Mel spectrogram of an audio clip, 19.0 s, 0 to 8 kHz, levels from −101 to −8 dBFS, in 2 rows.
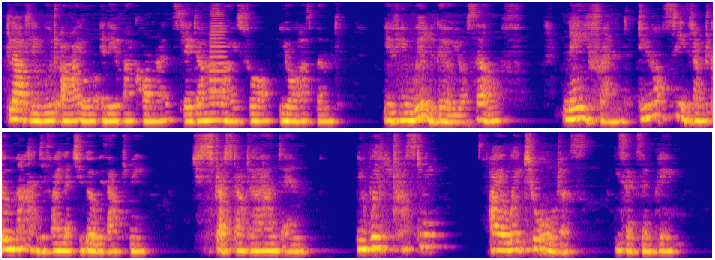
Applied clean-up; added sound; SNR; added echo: classical method WPE with log-MMSE.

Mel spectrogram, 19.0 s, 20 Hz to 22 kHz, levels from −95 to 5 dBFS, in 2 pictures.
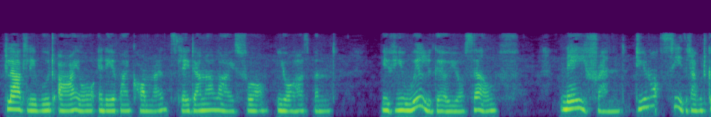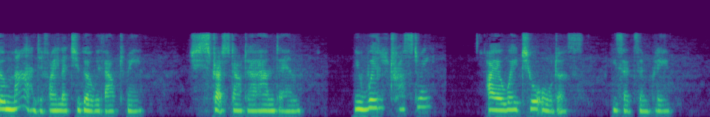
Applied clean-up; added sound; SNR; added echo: none; none; none; none.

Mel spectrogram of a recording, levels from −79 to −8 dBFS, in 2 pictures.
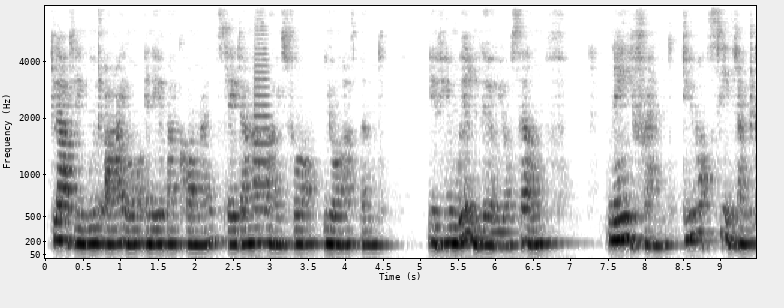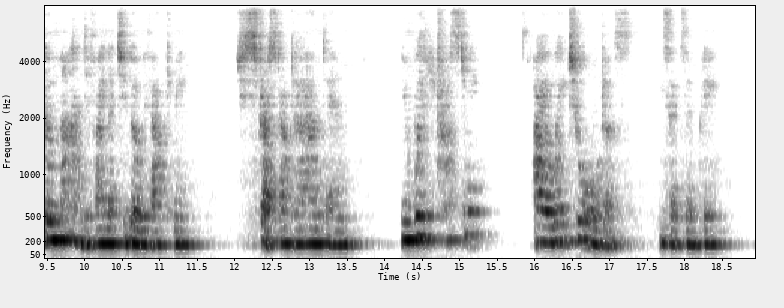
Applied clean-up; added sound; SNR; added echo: neural separator model SepFormer DNS4.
